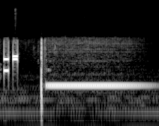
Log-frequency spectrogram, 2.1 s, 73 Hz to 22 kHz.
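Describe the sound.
Telephone tones from a 911 emergency call: two short dialing beeps, a sharp click, then a steady low tone held for about a second and a half that slowly fades.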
